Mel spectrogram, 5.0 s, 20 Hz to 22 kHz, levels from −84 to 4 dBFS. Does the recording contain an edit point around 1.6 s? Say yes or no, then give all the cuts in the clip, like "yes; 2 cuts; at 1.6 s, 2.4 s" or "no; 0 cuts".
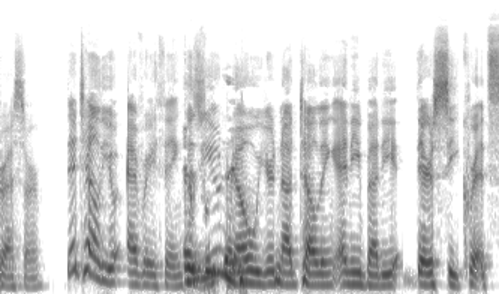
no; 1 cut; at 4.0 s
